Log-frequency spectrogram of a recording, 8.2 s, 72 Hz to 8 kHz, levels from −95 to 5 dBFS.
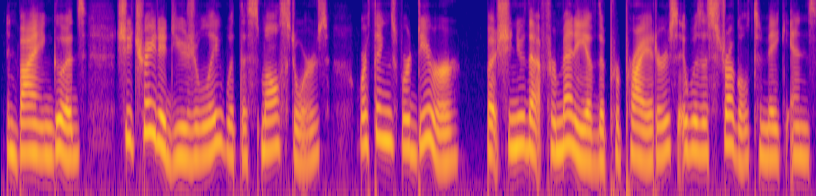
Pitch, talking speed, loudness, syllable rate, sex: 210 Hz, 230 wpm, -17 LUFS, 5.8 syllables/s, female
